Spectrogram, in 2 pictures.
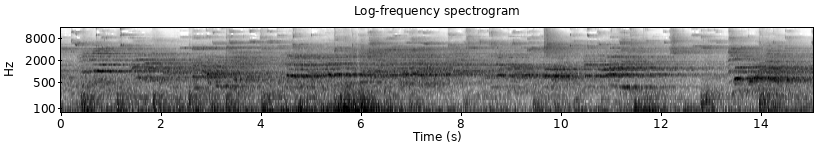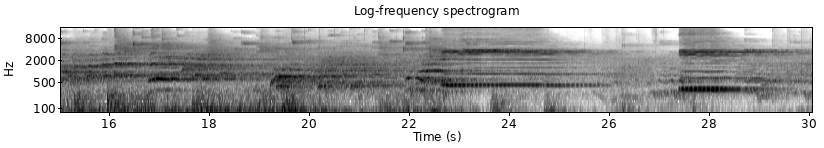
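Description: Basketball being dribbled on a hardwood gym floor amid players' and coaches' shouts, echoing in a large sports hall. Late on, a long steady tone sounds, then a second shorter one, as play stops.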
